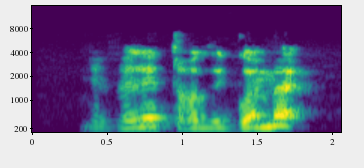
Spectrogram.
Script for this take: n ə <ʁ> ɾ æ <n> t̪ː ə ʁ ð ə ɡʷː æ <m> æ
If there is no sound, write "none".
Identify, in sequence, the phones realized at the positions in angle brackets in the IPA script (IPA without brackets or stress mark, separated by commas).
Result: v, none, m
